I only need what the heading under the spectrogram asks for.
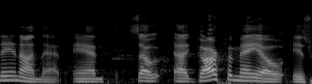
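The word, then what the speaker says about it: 加菲貓: It's Garfameo. And because the last syllable is Mao, Garfameo, the meow. The meow sound of a cat.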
